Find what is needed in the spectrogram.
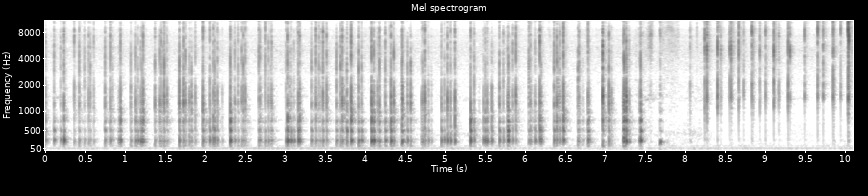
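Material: Cardboard.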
